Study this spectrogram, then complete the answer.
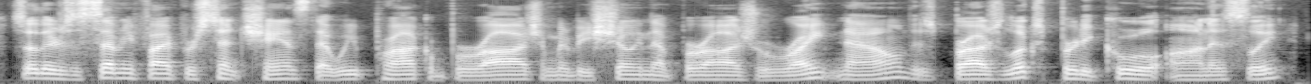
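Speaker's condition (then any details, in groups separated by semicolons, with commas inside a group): No condition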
